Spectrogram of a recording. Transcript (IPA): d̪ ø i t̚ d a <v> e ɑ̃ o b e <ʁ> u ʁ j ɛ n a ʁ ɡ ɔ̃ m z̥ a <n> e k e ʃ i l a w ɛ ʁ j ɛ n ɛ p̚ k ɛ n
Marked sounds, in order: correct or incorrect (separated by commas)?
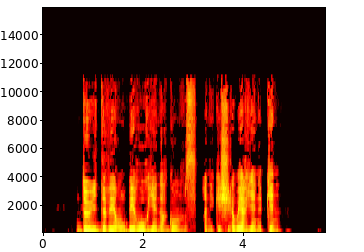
correct, correct, correct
